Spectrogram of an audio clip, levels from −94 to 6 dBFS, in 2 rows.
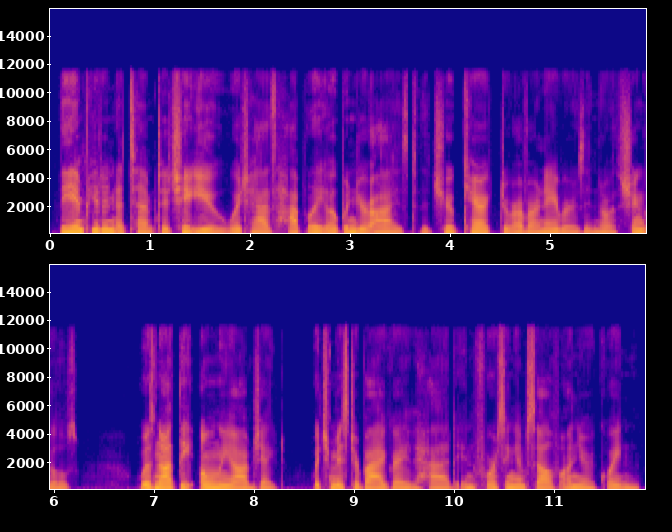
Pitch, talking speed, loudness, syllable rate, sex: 225 Hz, 185 wpm, -22 LUFS, 5.3 syllables/s, female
